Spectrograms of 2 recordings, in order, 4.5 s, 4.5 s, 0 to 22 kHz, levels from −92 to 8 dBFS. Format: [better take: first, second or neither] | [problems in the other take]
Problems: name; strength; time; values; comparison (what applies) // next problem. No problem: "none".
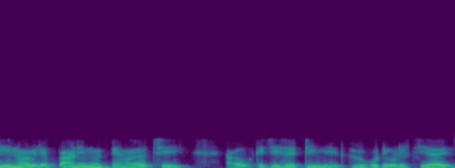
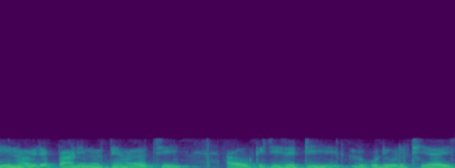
second | noise reduction (neural mask model DeepFilterNet 3)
